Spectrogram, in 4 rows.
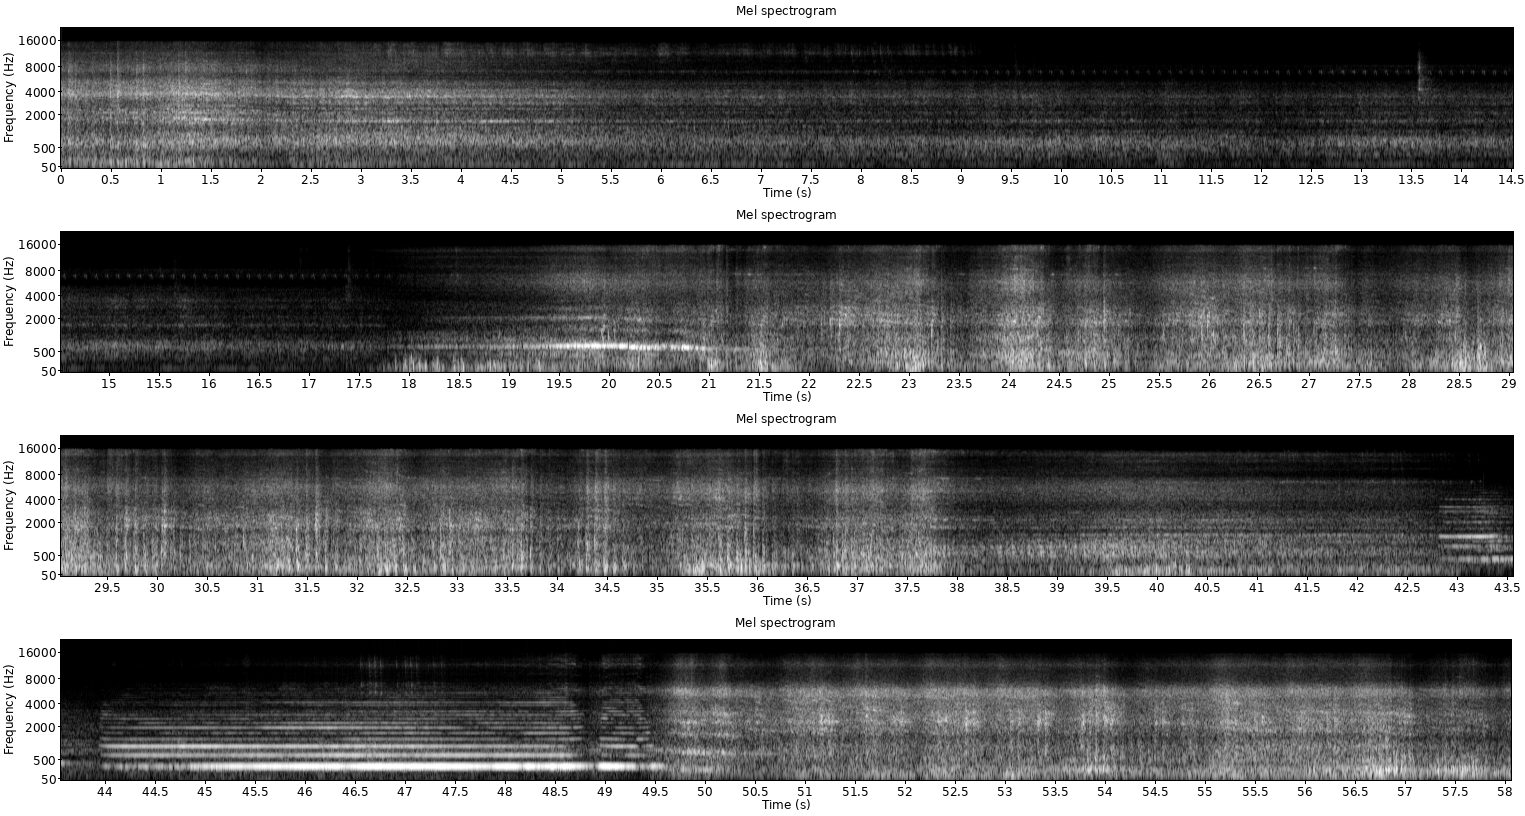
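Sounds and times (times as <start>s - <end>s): electric train horn blast: 17.6s - 21.3s, 42.7s - 50.4s
short train toot: 17.6s - 21.5s, 42.7s - 50.7s
locomotive horn: 17.9s - 21.3s, 42.8s - 50.4s
train coaches clattering over rail joints: 19.8s - 40.2s, 49.7s - 58.0s.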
